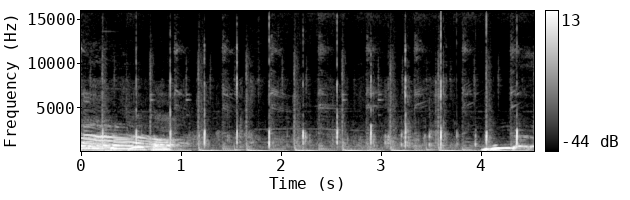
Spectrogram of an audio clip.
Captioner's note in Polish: Aplauz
